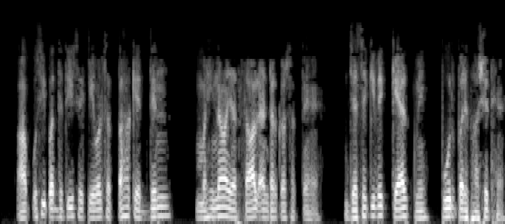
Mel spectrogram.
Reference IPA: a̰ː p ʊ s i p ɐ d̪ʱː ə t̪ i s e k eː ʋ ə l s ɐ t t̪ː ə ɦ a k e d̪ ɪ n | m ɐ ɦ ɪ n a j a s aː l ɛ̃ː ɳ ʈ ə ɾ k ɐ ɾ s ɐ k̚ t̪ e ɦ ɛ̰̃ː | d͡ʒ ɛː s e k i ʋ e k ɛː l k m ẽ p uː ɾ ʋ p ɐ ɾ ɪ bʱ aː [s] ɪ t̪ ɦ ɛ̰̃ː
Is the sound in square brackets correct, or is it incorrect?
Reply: incorrect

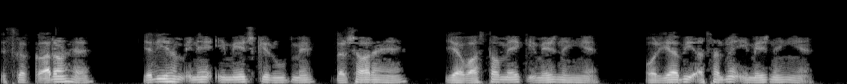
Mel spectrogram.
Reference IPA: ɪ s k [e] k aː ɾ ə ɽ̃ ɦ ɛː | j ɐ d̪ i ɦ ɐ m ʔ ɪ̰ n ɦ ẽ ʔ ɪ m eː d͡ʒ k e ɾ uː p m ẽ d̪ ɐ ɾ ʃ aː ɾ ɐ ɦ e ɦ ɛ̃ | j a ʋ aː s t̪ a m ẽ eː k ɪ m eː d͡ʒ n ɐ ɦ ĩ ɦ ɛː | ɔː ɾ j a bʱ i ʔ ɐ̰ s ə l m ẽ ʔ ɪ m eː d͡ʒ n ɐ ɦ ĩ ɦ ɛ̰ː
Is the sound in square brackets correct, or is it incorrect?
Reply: incorrect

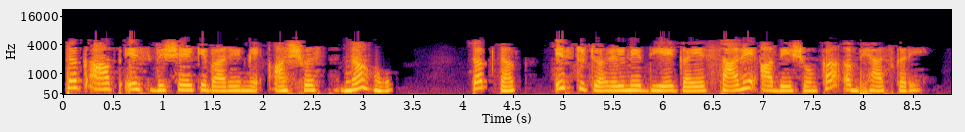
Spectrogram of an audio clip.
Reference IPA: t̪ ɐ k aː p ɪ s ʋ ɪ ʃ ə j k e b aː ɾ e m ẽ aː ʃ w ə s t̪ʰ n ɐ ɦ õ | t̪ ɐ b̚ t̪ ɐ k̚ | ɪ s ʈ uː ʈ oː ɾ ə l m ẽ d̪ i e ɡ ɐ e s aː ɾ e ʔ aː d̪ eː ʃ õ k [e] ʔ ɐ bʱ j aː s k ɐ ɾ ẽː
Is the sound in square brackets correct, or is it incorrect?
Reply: incorrect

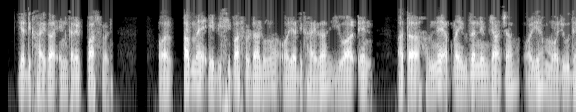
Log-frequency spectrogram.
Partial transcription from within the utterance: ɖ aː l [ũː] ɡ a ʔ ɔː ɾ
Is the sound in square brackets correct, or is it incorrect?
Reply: correct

